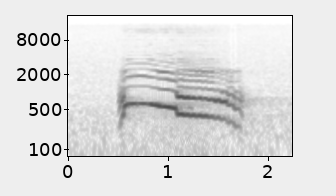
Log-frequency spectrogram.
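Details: Barred owl alarm call late at night in the Oregon wilderness: one drawn-out, hoarse hooting wail lasting just over a second, holding level, then dropping in two steps to a lower, fading finish.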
